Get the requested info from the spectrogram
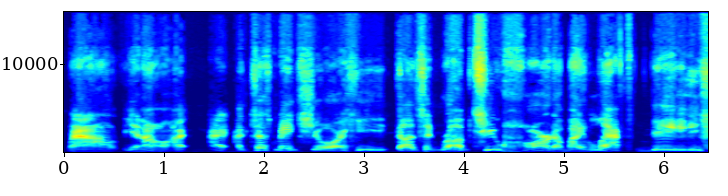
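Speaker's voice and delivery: high, slow, drawn-out prim lady voice; fussy spa lady. Retold or imitated. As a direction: play up a precious lady fussing over her knee. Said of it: "this lady's like".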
